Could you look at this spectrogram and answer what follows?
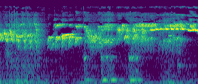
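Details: European goldfinch of a captive breeding pair, a mutation male with white throat and a classic female; dense high twittering with a sustained trilled stretch and a few lower chirps underneath.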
